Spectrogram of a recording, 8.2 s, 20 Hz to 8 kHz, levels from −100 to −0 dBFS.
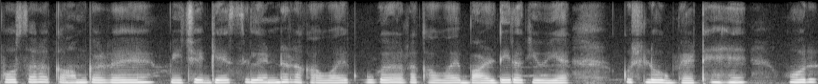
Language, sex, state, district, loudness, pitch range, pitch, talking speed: Hindi, female, Rajasthan, Jaipur, -15 LUFS, 215-235 Hz, 225 Hz, 185 wpm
